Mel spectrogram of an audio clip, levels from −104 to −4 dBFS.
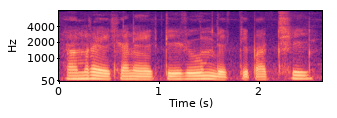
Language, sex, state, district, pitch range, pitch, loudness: Bengali, male, West Bengal, Cooch Behar, 110-130 Hz, 120 Hz, -15 LUFS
